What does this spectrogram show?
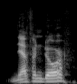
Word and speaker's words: Neffendorf: And Brad, I want to make sure I say Neffendorf. Yep, you said it right.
